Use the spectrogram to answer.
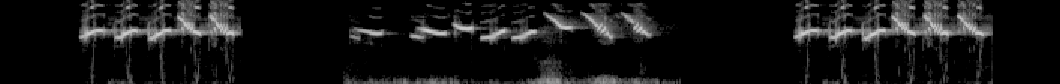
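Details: A double-collared seedeater sings the pure "tuí tuí" song type in three quick bursts of high, sweeping whistled notes, each about a second long, used to warm up other seedeaters; a few faint low thumps fall in the middle phrase.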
